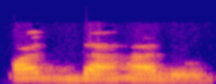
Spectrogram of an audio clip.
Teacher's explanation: आप डायरेक्ट ये जो इसके ऊपर जो होती है तशदीद होती है, अगले दाल के ऊपर तशदीद डाल देते हैं, इसीलिए तशदीद डाली जाती है। पहला दाल अदा नहीं होता, डायरेक्ट काफ को इस दाल के साथ मिला देंगे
